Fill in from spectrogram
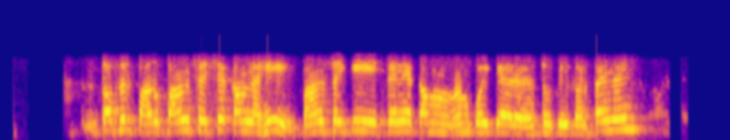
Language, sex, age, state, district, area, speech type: Hindi, female, 60+, Uttar Pradesh, Hardoi, rural, conversation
